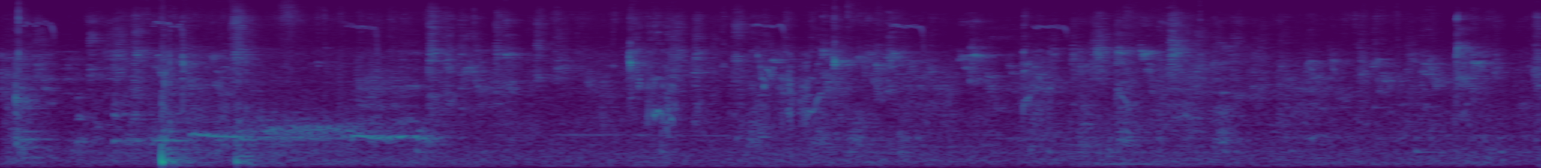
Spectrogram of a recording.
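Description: Budgerigar chicks beg with scratchy, rapid chirps while a parent feeds them.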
